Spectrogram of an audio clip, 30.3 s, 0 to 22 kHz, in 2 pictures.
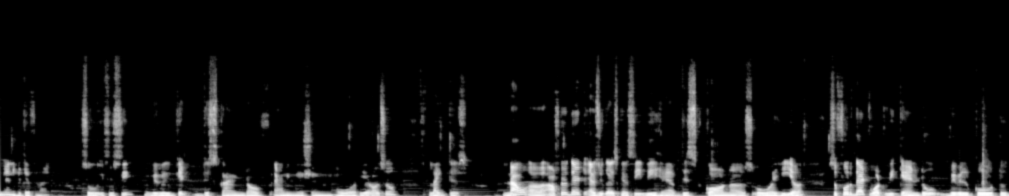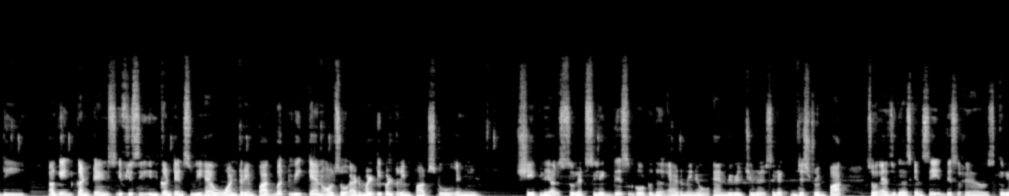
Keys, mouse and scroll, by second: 0.2 space, 4.5 space, 5.2-6.6 drag, 10.0 space, 12.0 click, 13.3 scroll down 1, 15.3 click, 21.3 scroll down 1, 22.4 click.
